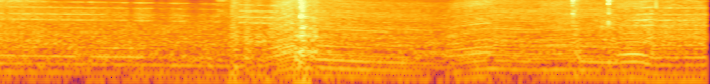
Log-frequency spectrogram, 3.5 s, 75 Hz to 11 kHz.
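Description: A 1987 NASCAR Legends car in the iRacing game at Watkins Glen revs hard with rising and falling engine pitch, a sharp blip and downshift midway, loud and steady throughout.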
